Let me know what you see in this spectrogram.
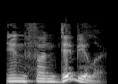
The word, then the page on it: infundibular: British English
